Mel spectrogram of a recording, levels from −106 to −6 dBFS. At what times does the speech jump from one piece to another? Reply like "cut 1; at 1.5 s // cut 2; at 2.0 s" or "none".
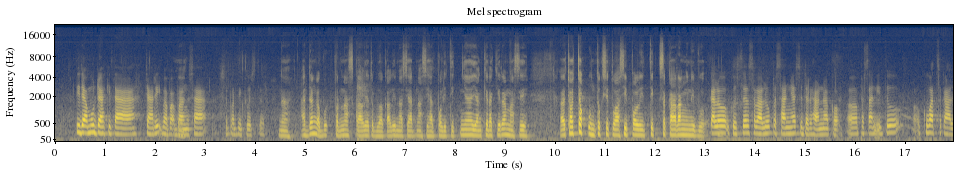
cut 1; at 13.1 s // cut 2; at 15.7 s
